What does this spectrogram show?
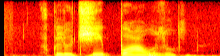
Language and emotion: Russian, angry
